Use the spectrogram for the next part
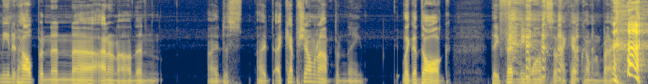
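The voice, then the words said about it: Stereotypical Philadelphia accent. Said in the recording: “that stereotypical Philly accent? Is it real?”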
